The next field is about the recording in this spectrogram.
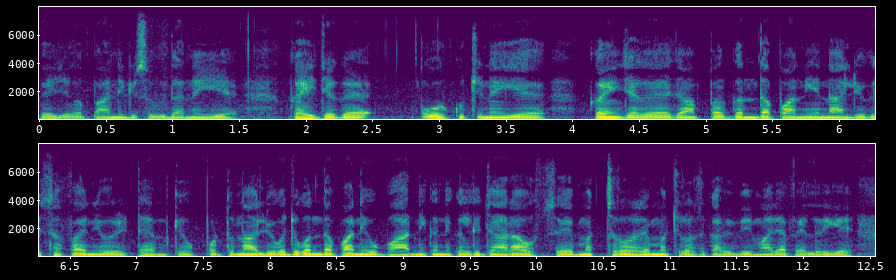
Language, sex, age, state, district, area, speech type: Hindi, male, 18-30, Rajasthan, Jaipur, urban, spontaneous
